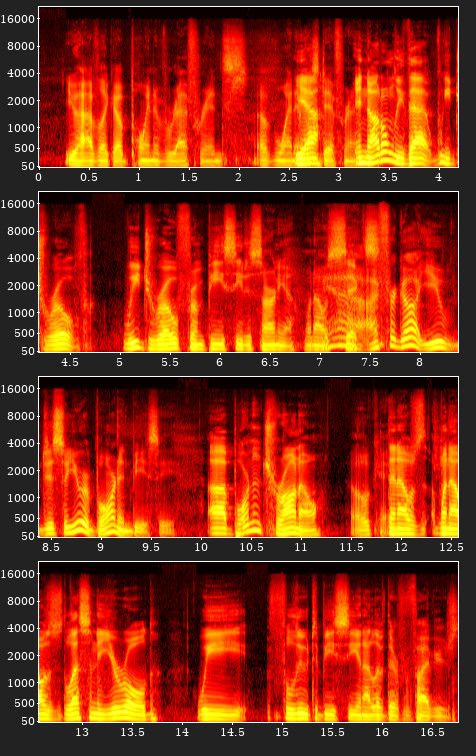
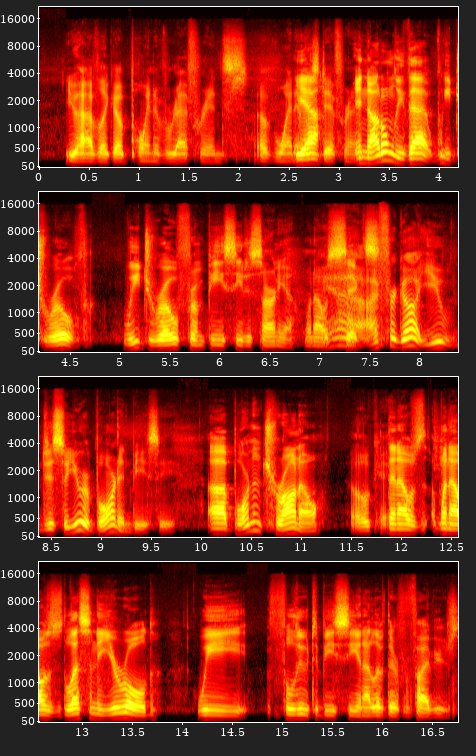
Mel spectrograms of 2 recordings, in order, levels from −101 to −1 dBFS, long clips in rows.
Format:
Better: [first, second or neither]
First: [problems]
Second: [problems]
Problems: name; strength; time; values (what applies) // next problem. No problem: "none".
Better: first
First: none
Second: thin; very; fading below 350 Hz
